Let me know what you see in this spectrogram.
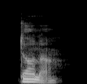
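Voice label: "donna", Australian English; pronunciations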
